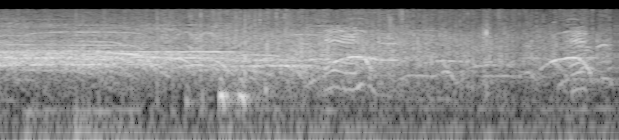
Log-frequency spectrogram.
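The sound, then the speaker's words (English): A large crowd applauds steadily and loudly, with whoops and cheers rising above the clapping throughout, the noise easing slightly toward the end before swelling again. “What kind of, how arrogant are you that you naturally talk that way, that you pause after every second to try to get an applause break?”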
